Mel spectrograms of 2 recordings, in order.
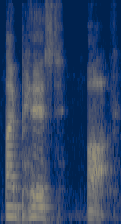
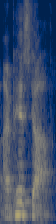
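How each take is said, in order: First: "I'm pissed off" dragged out word by word, very slow. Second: Said in the usual way. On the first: Real, not acted. A fed-up streamer telling chat he's angry, very slow. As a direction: let each word sink in, slowly. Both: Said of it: "I'm pissed off tonight".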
